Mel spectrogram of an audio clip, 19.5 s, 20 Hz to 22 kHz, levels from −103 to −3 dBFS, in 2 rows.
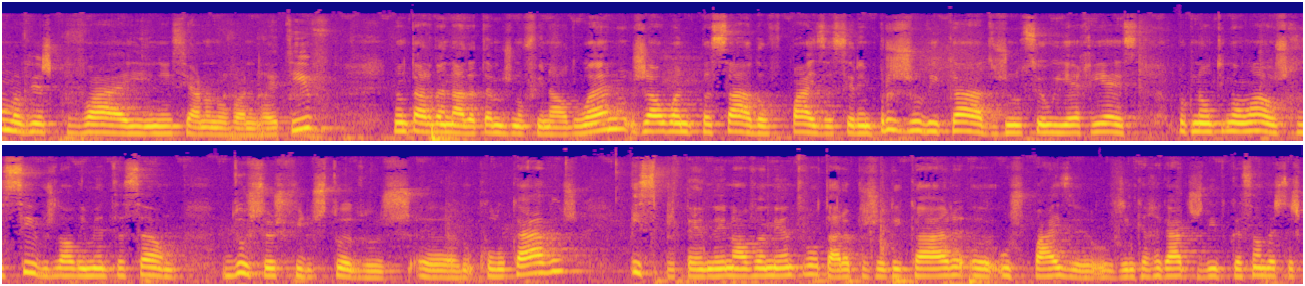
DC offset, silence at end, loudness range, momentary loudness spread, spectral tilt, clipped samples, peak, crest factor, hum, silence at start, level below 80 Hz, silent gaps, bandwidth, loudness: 0.2%; 0 s; 3 LU; 8 LU; -5 dB/octave; under 0.1%; 0 dBFS; 14 dB; none; 0 s; -38 dBFS; none; 17 kHz; -14 LUFS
